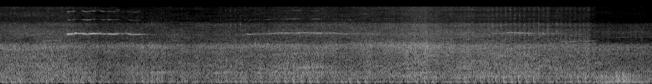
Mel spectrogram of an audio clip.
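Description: Small motor-vehicle engine running with a rapid rattling beat while moving through floodwater on a street.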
